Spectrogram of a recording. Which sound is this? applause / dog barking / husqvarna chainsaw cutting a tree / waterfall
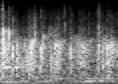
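applause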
